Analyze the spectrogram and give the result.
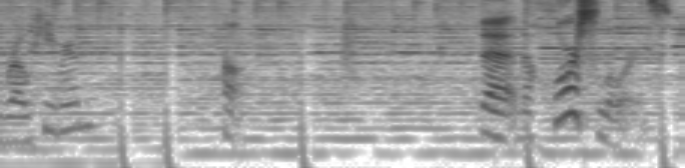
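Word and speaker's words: Rohirrim: Uh, someone says it's pronounced Rohi. The ride of the Rohi. It It's really pronounced Rohiim.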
